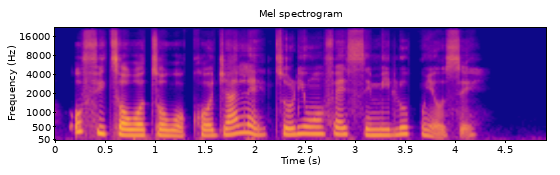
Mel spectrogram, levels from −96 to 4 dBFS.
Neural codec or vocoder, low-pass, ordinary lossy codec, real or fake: autoencoder, 48 kHz, 128 numbers a frame, DAC-VAE, trained on Japanese speech; none; none; fake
